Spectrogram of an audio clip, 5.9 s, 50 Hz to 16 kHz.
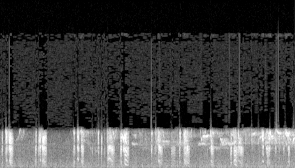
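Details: Black stork chicks at a nest in Estonia during a feeding on 21 May 2012. Rasping, breathy bursts repeat quickly in uneven clusters, with a faint thin whistled line running high through the second half.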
